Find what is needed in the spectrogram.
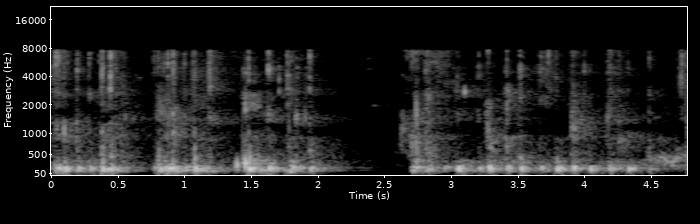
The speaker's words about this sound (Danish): Og her skal du så skrive dit brugernavn, som du har fået udleveret. Jeg har et her, som jeg bruger til testbrug.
